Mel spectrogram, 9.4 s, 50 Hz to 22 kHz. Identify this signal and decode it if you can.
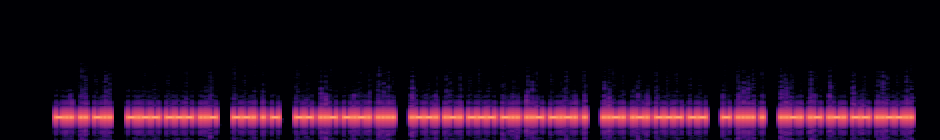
Morse code, heard as a keyed tone, about 50 wpm, 700 Hz. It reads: DID YOU GET MUCH PRODUCE FROM THE FARM?
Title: Sentences from Top 1000 Words - Review Part 3 - 50wpm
